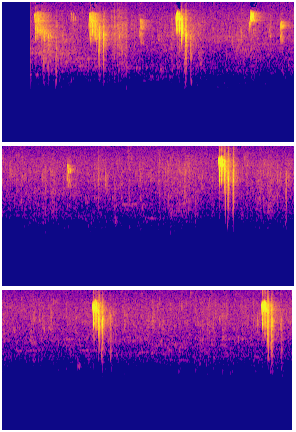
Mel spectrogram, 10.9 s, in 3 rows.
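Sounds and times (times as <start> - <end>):
several long-tailed tits giving thin very high short call bursts: 0.4 - 10.9.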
